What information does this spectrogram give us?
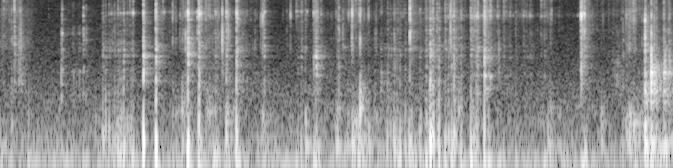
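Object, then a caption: Solid bar of soap. A solid striped bar soap, held in the hand, is scraped and shaved with a utility blade. Dry, crinkly scraping and shaving runs throughout, with many short, bright clicks and ticks and little low rumble beneath.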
